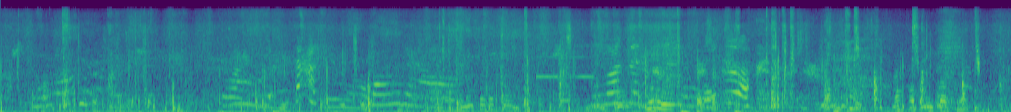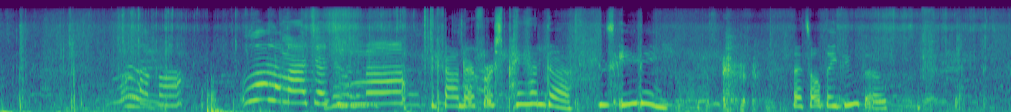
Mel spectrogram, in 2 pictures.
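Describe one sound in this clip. A young woman talks cheerfully and with animation, close by.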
